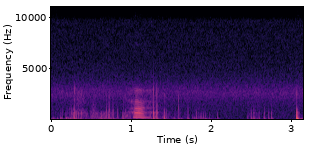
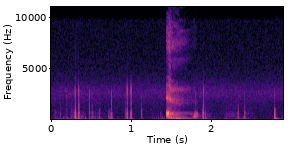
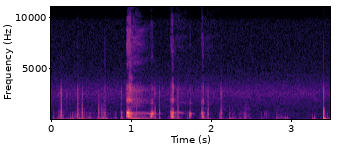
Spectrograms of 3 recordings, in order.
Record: {
  "exhalation_length": "3.2 s",
  "exhalation_amplitude": 6127,
  "exhalation_signal_mean_std_ratio": 0.43,
  "cough_length": "2.9 s",
  "cough_amplitude": 20234,
  "cough_signal_mean_std_ratio": 0.25,
  "three_cough_length": "3.5 s",
  "three_cough_amplitude": 15868,
  "three_cough_signal_mean_std_ratio": 0.28,
  "survey_phase": "alpha (2021-03-01 to 2021-08-12)",
  "age": "18-44",
  "gender": "Female",
  "wearing_mask": "No",
  "symptom_cough_any": true,
  "symptom_fatigue": true,
  "symptom_fever_high_temperature": true,
  "symptom_headache": true,
  "symptom_onset": "3 days",
  "smoker_status": "Never smoked",
  "respiratory_condition_asthma": true,
  "respiratory_condition_other": false,
  "recruitment_source": "Test and Trace",
  "submission_delay": "2 days",
  "covid_test_result": "Positive",
  "covid_test_method": "RT-qPCR",
  "covid_ct_value": 19.7,
  "covid_ct_gene": "ORF1ab gene",
  "covid_ct_mean": 19.8,
  "covid_viral_load": "310000 copies/ml",
  "covid_viral_load_category": "Low viral load (10K-1M copies/ml)"
}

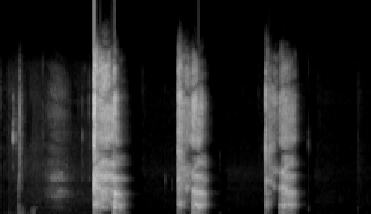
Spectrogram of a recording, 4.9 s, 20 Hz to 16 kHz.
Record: {
  "three_cough_length": "4.9 s",
  "three_cough_amplitude": 32768,
  "three_cough_signal_mean_std_ratio": 0.34,
  "survey_phase": "beta (2021-08-13 to 2022-03-07)",
  "age": "45-64",
  "gender": "Female",
  "wearing_mask": "No",
  "symptom_sore_throat": true,
  "symptom_onset": "5 days",
  "smoker_status": "Never smoked",
  "respiratory_condition_asthma": false,
  "respiratory_condition_other": false,
  "recruitment_source": "Test and Trace",
  "submission_delay": "2 days",
  "covid_test_result": "Positive",
  "covid_test_method": "LAMP"
}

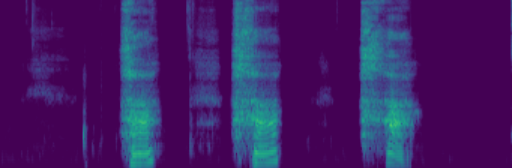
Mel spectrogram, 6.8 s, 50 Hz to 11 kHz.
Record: {
  "exhalation_length": "6.8 s",
  "exhalation_amplitude": 32768,
  "exhalation_signal_mean_std_ratio": 0.42,
  "survey_phase": "beta (2021-08-13 to 2022-03-07)",
  "age": "65+",
  "gender": "Male",
  "wearing_mask": "No",
  "symptom_fatigue": true,
  "symptom_headache": true,
  "smoker_status": "Never smoked",
  "respiratory_condition_asthma": false,
  "respiratory_condition_other": false,
  "recruitment_source": "REACT",
  "submission_delay": "1 day",
  "covid_test_result": "Negative",
  "covid_test_method": "RT-qPCR"
}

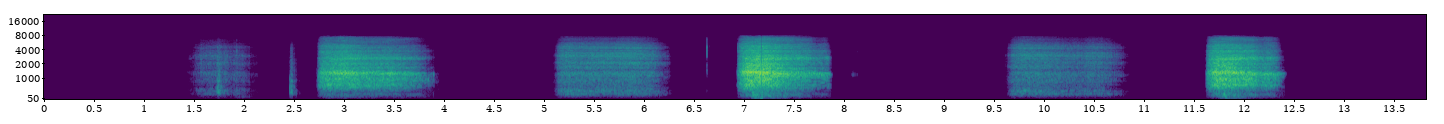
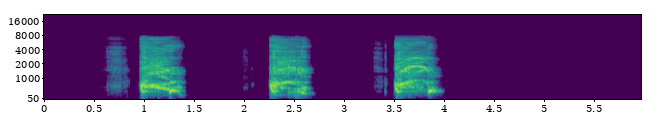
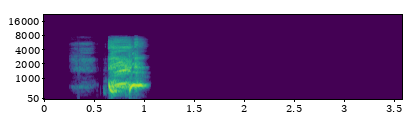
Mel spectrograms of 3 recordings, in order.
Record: {
  "exhalation_length": "13.8 s",
  "exhalation_amplitude": 27230,
  "exhalation_signal_mean_std_ratio": 0.31,
  "three_cough_length": "6.0 s",
  "three_cough_amplitude": 28236,
  "three_cough_signal_mean_std_ratio": 0.37,
  "cough_length": "3.6 s",
  "cough_amplitude": 29183,
  "cough_signal_mean_std_ratio": 0.27,
  "survey_phase": "beta (2021-08-13 to 2022-03-07)",
  "age": "45-64",
  "gender": "Female",
  "wearing_mask": "No",
  "symptom_none": true,
  "smoker_status": "Ex-smoker",
  "respiratory_condition_asthma": false,
  "respiratory_condition_other": false,
  "recruitment_source": "REACT",
  "submission_delay": "2 days",
  "covid_test_result": "Negative",
  "covid_test_method": "RT-qPCR"
}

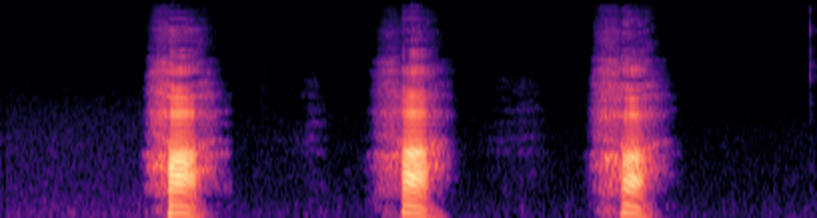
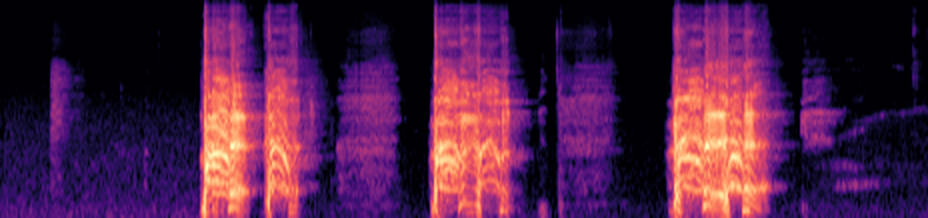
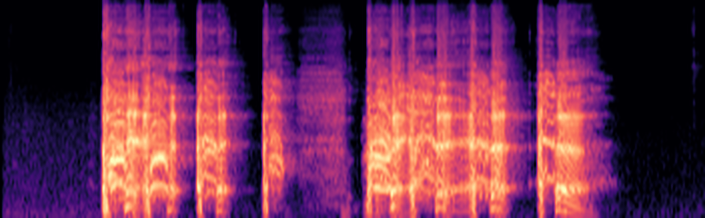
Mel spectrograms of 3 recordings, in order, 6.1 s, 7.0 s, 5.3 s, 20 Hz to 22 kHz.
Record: {
  "exhalation_length": "6.1 s",
  "exhalation_amplitude": 32768,
  "exhalation_signal_mean_std_ratio": 0.23,
  "three_cough_length": "7.0 s",
  "three_cough_amplitude": 32768,
  "three_cough_signal_mean_std_ratio": 0.38,
  "cough_length": "5.3 s",
  "cough_amplitude": 32768,
  "cough_signal_mean_std_ratio": 0.55,
  "survey_phase": "beta (2021-08-13 to 2022-03-07)",
  "age": "45-64",
  "gender": "Male",
  "wearing_mask": "No",
  "symptom_none": true,
  "smoker_status": "Never smoked",
  "respiratory_condition_asthma": false,
  "respiratory_condition_other": false,
  "recruitment_source": "REACT",
  "submission_delay": "2 days",
  "covid_test_result": "Negative",
  "covid_test_method": "RT-qPCR"
}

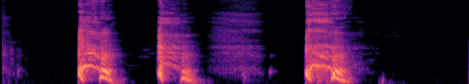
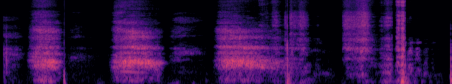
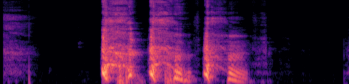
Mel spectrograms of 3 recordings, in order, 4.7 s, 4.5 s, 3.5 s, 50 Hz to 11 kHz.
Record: {
  "three_cough_length": "4.7 s",
  "three_cough_amplitude": 32768,
  "three_cough_signal_mean_std_ratio": 0.37,
  "exhalation_length": "4.5 s",
  "exhalation_amplitude": 4391,
  "exhalation_signal_mean_std_ratio": 0.57,
  "cough_length": "3.5 s",
  "cough_amplitude": 32768,
  "cough_signal_mean_std_ratio": 0.38,
  "survey_phase": "beta (2021-08-13 to 2022-03-07)",
  "age": "45-64",
  "gender": "Male",
  "wearing_mask": "No",
  "symptom_none": true,
  "symptom_onset": "4 days",
  "smoker_status": "Ex-smoker",
  "respiratory_condition_asthma": false,
  "respiratory_condition_other": false,
  "recruitment_source": "REACT",
  "submission_delay": "4 days",
  "covid_test_result": "Negative",
  "covid_test_method": "RT-qPCR",
  "influenza_a_test_result": "Negative",
  "influenza_b_test_result": "Negative"
}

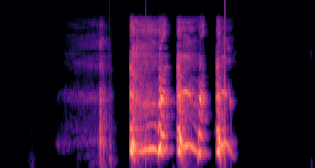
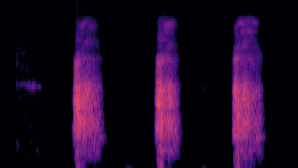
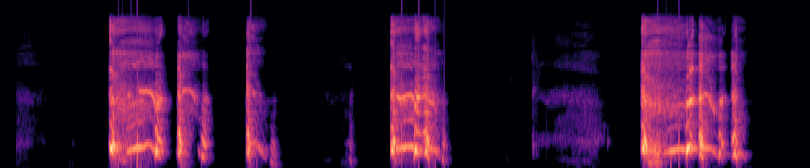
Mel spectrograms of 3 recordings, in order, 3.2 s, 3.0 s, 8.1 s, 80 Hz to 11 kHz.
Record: {
  "cough_length": "3.2 s",
  "cough_amplitude": 26412,
  "cough_signal_mean_std_ratio": 0.36,
  "exhalation_length": "3.0 s",
  "exhalation_amplitude": 3987,
  "exhalation_signal_mean_std_ratio": 0.39,
  "three_cough_length": "8.1 s",
  "three_cough_amplitude": 28752,
  "three_cough_signal_mean_std_ratio": 0.36,
  "survey_phase": "beta (2021-08-13 to 2022-03-07)",
  "age": "18-44",
  "gender": "Female",
  "wearing_mask": "No",
  "symptom_cough_any": true,
  "symptom_runny_or_blocked_nose": true,
  "symptom_fatigue": true,
  "symptom_headache": true,
  "smoker_status": "Never smoked",
  "respiratory_condition_asthma": false,
  "respiratory_condition_other": false,
  "recruitment_source": "Test and Trace",
  "submission_delay": "2 days",
  "covid_test_result": "Positive",
  "covid_test_method": "LFT"
}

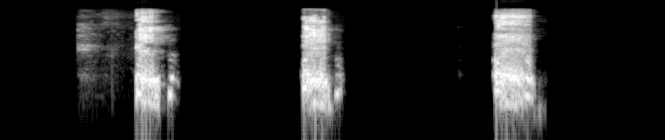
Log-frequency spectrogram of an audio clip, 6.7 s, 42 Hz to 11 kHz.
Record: {
  "three_cough_length": "6.7 s",
  "three_cough_amplitude": 32768,
  "three_cough_signal_mean_std_ratio": 0.32,
  "survey_phase": "alpha (2021-03-01 to 2021-08-12)",
  "age": "45-64",
  "gender": "Female",
  "wearing_mask": "No",
  "symptom_cough_any": true,
  "symptom_shortness_of_breath": true,
  "symptom_fatigue": true,
  "symptom_headache": true,
  "smoker_status": "Ex-smoker",
  "respiratory_condition_asthma": true,
  "respiratory_condition_other": false,
  "recruitment_source": "Test and Trace",
  "submission_delay": "1 day",
  "covid_test_result": "Positive",
  "covid_test_method": "RT-qPCR",
  "covid_ct_value": 23.6,
  "covid_ct_gene": "ORF1ab gene",
  "covid_ct_mean": 26.2,
  "covid_viral_load": "2600 copies/ml",
  "covid_viral_load_category": "Minimal viral load (< 10K copies/ml)"
}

